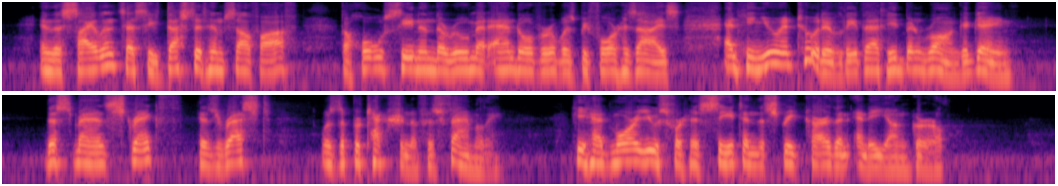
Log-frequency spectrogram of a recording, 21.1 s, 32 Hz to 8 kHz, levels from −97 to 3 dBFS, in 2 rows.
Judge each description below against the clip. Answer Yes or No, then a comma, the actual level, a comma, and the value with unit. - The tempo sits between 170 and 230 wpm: No, average, 160 wpm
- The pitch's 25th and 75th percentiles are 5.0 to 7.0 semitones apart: No, average, 2.8 semitones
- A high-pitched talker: No, low, 115 Hz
